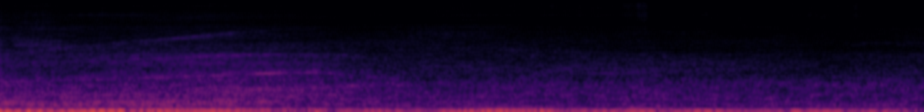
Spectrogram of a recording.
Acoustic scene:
street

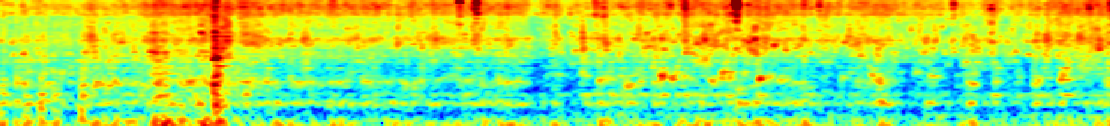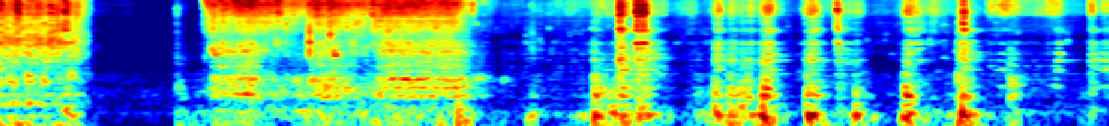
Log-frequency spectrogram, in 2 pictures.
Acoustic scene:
kitchen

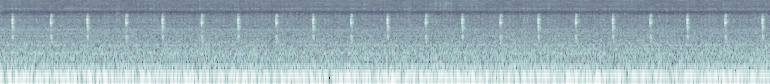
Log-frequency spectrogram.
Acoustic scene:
car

